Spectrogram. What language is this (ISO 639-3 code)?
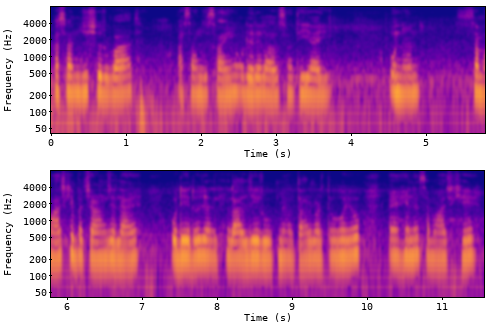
snd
